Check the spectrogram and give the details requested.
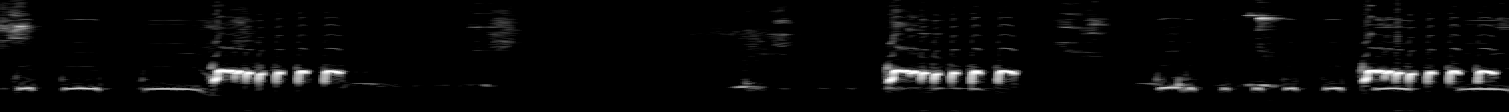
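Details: Zebra doves of local and Bangkok lines calling back and forth, with mellow coos followed by fast rolling chains of stuttered notes, two main bursts a few seconds apart.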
